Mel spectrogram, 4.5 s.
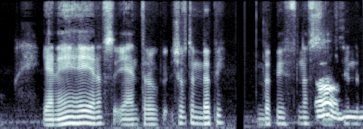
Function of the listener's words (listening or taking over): taking over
